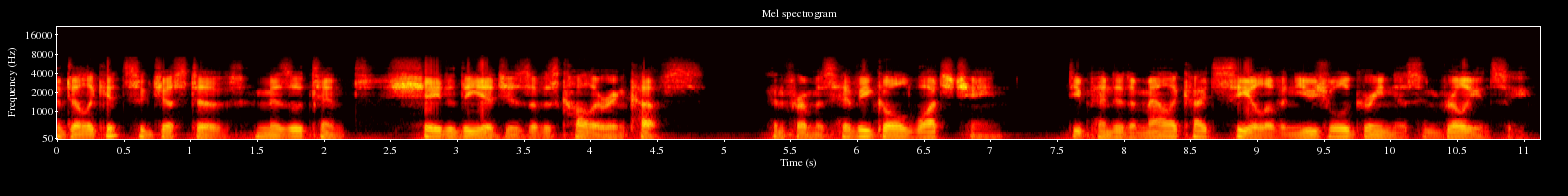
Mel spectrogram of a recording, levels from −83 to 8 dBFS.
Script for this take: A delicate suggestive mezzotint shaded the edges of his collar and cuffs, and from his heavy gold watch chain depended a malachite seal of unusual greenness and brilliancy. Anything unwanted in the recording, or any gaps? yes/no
no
